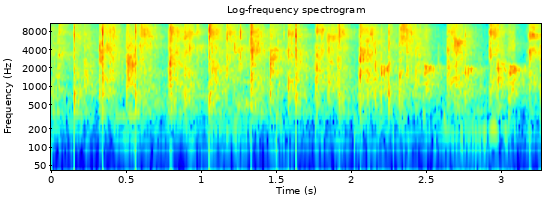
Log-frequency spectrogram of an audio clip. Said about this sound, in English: Come on, let's clap for it. Let's go.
